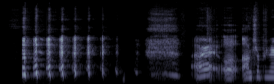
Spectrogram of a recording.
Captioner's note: laughing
